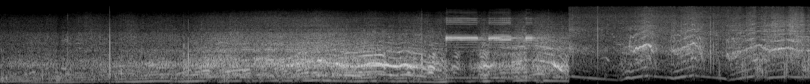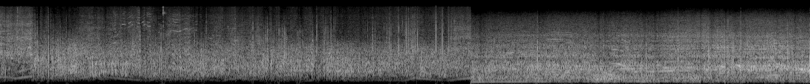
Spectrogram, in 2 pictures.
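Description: Mk2 Volkswagen Golf rally car's engine revving, its pitch rising and falling again and again as the car runs off a gravel stage into the ditch. The sound changes abruptly twice, about six and thirteen seconds in.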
